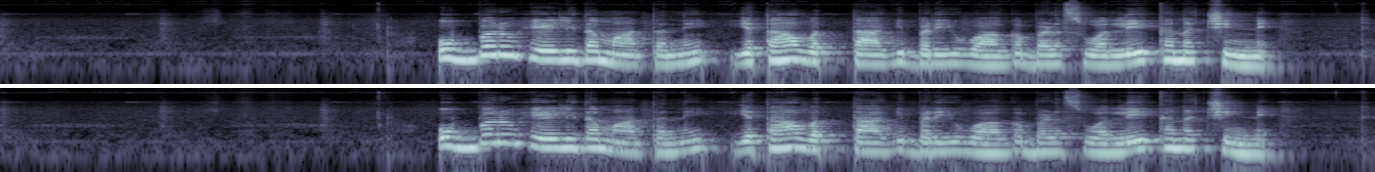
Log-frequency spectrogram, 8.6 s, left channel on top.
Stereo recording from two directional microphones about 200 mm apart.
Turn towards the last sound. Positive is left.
turn(degrees=35)  # may be behind; listen again after turning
